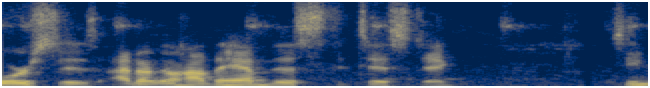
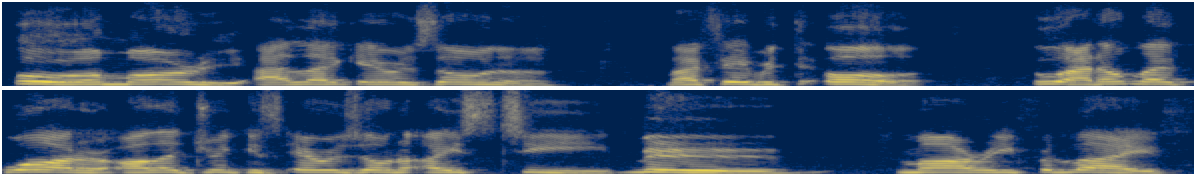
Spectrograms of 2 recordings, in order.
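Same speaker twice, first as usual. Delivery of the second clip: higher mock Mari rambling; a higher playful impression of Mari; 5 semitones higher than usual. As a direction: tease her by playing her. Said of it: "Love the voices".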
